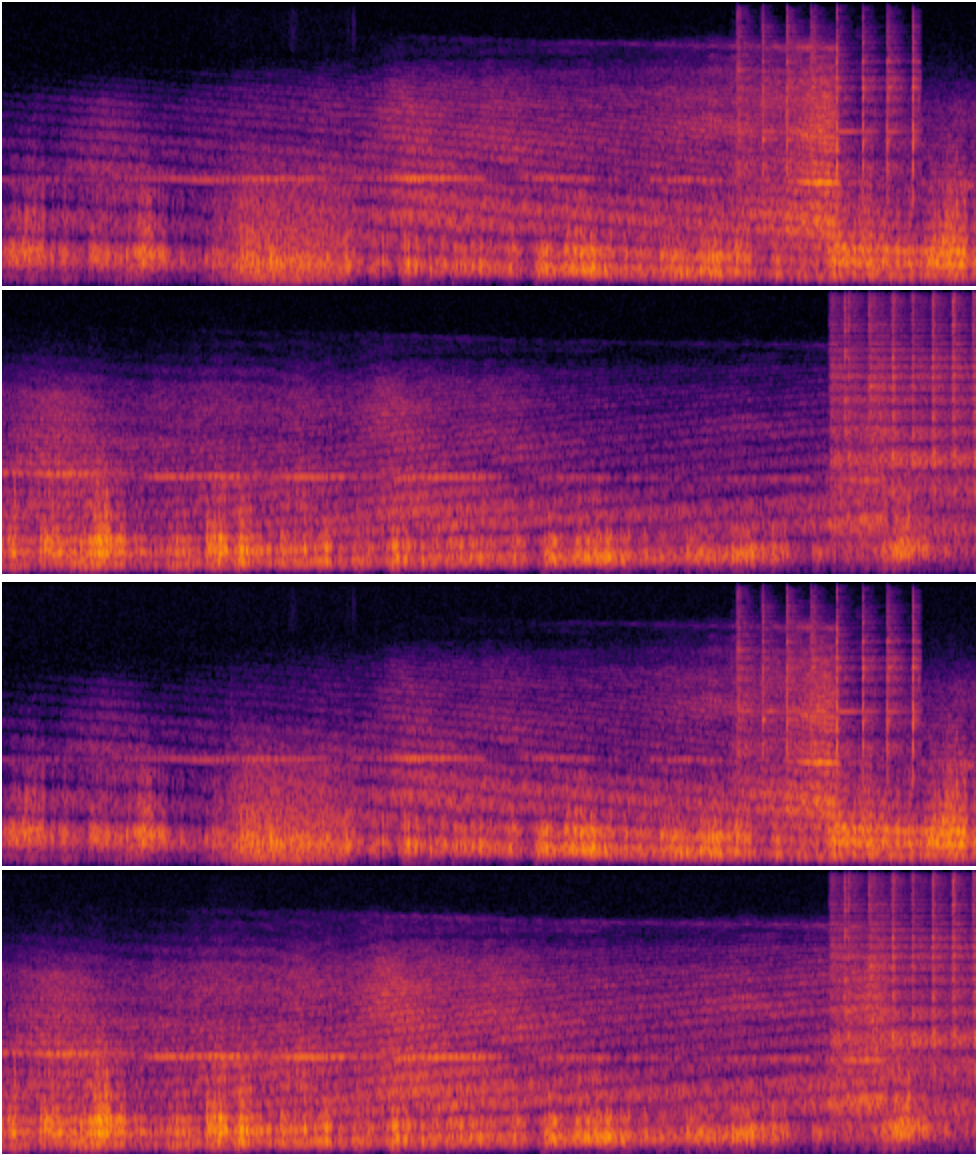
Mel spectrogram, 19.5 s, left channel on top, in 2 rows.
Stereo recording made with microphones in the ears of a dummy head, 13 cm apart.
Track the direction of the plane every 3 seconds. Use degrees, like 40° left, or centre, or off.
70° left, 60° left, 40° left, centre, 40° right, 60° right, 60° right.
